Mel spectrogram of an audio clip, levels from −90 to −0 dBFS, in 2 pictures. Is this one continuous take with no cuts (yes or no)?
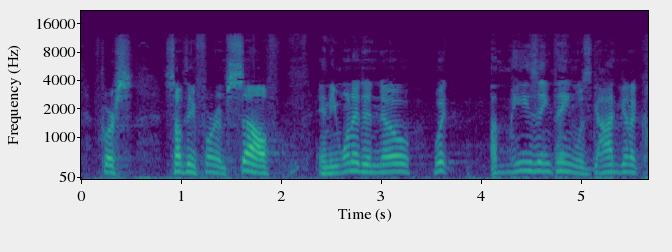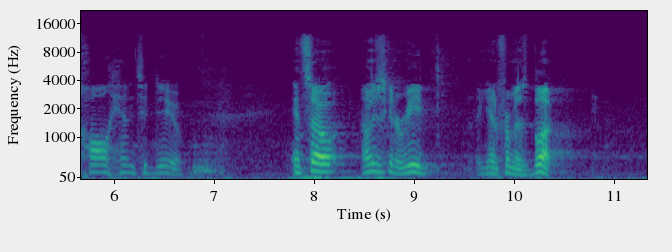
yes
